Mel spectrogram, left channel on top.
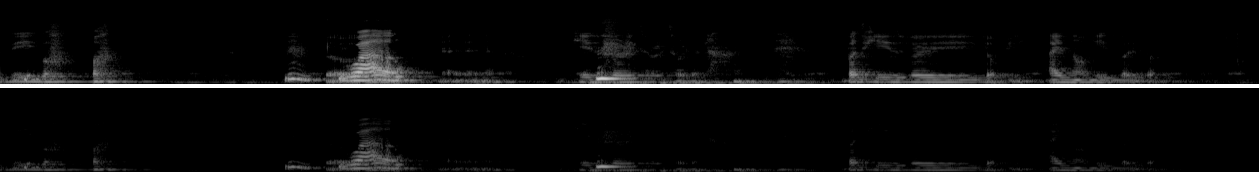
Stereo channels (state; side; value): quieter; right; 16.6 dB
